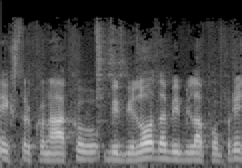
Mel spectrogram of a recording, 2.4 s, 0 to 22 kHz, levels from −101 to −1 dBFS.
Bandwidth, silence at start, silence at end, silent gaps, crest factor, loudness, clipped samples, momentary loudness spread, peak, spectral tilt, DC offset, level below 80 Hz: 15.5 kHz; 0 s; 0 s; none; 18 dB; -30 LUFS; under 0.1%; 7 LU; -12 dBFS; -4 dB/octave; under 0.1%; -66 dBFS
